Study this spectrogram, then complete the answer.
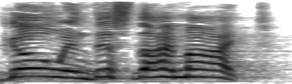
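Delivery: loud, high, slow commanding proclamation; slow booming divine command; booming voice of God. Acted. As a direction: thunder it out slowly as God.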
